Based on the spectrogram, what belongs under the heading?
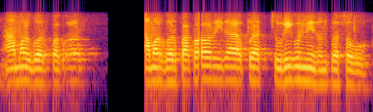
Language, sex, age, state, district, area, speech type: Odia, male, 45-60, Odisha, Nuapada, urban, conversation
